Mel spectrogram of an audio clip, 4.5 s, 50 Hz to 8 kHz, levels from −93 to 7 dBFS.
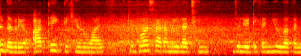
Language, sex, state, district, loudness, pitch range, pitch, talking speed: Garhwali, female, Uttarakhand, Tehri Garhwal, -21 LUFS, 215-240 Hz, 220 Hz, 200 wpm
